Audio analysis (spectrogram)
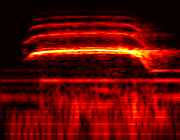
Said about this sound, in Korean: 아이들의 비명 소리가 울려 퍼지기 시작했다.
